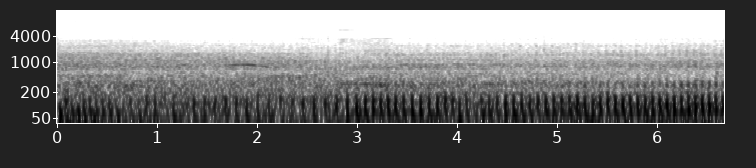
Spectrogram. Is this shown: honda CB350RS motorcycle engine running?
yes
